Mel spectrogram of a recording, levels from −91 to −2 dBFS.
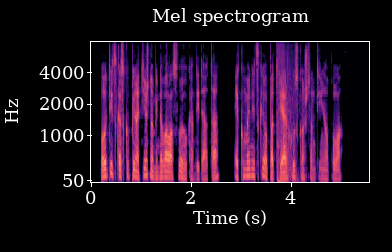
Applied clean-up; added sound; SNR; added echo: classical method spectral subtraction.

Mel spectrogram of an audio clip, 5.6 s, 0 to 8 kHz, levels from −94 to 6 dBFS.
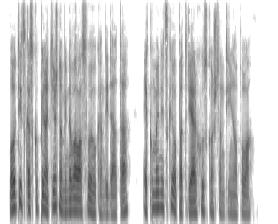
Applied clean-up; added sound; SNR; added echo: none; none; none; none.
